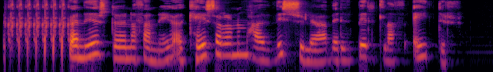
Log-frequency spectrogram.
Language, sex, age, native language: Icelandic, female, 30-39, Icelandic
